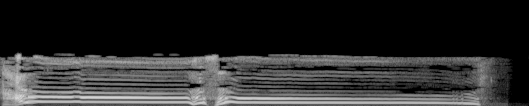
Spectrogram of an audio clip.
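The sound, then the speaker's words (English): A wolf howls twice, loudly: a short opening howl, then a long sustained one that holds a steady pitch before sliding down and fading out. No voices. “That's when along came the big bad wolf.”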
